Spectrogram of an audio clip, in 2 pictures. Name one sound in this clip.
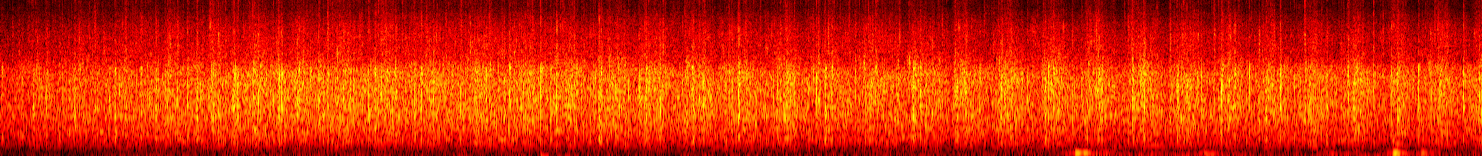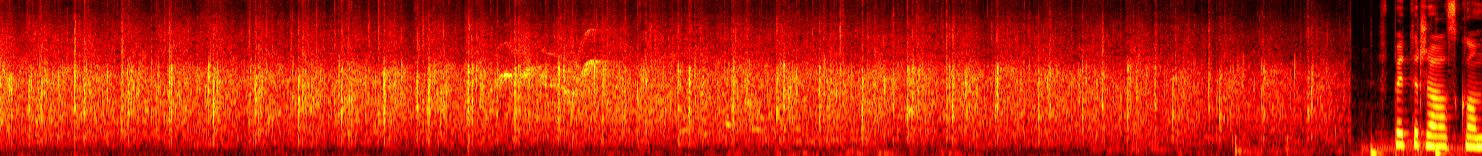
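A large audience applauds loudly in an echoing hall.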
